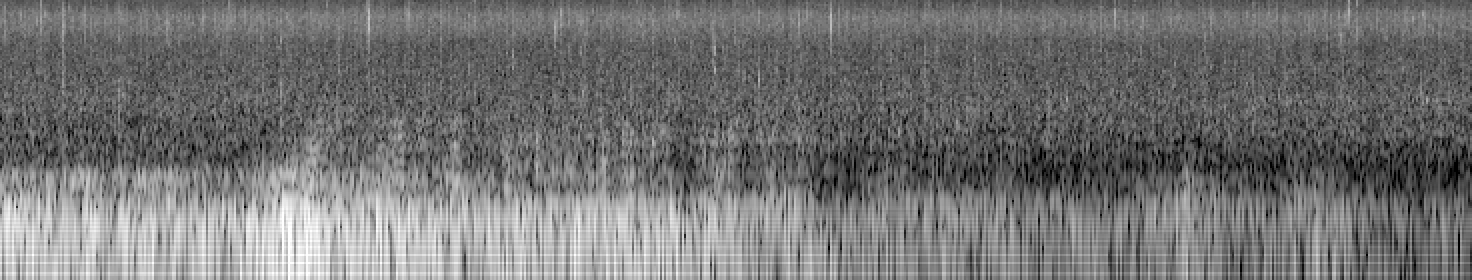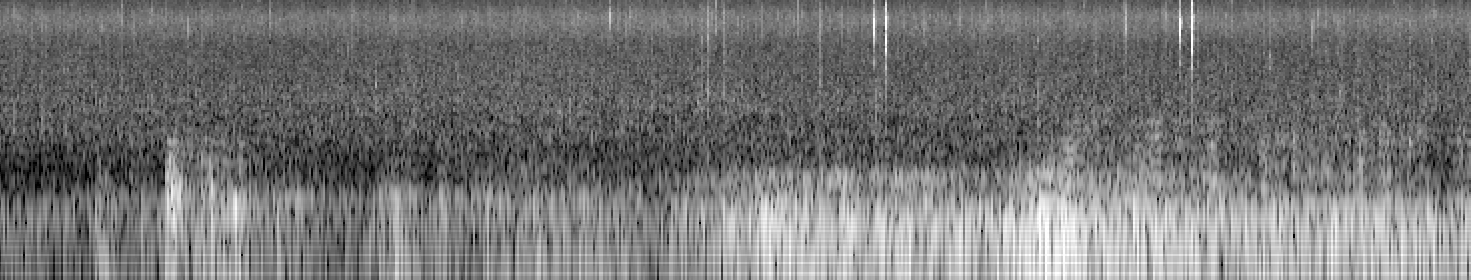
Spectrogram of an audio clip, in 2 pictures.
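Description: Rainstorm soundtrack: steady rain with long rolls of thunder that swell in the first few seconds and again near the end, and a short crack about halfway through.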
